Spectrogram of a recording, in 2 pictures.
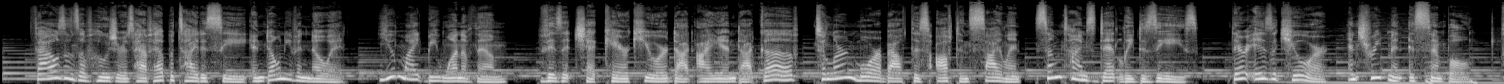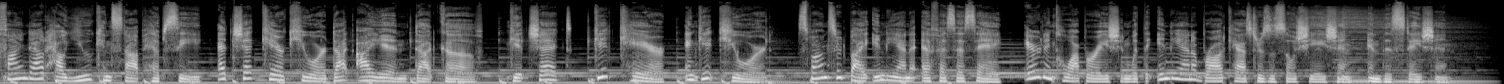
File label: Hep C Radio spot; Indiana FSSA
